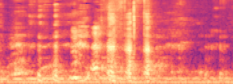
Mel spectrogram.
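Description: People chuckling and laughing in short broken bursts, over a steady low hum.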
